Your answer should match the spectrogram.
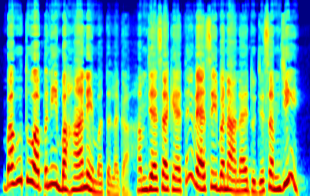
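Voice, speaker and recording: Woman voicing a bossy, high-voiced mother-in-law. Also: very animated, moderate pace, dry recording, clean studio sound. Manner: commanding, scolding. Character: bossy, demanding middle-aged Indian mother-in-law.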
